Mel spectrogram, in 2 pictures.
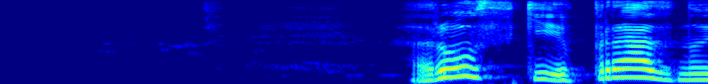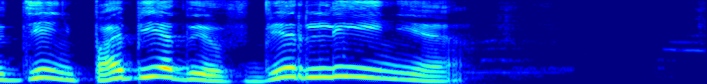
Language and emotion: Russian, positive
